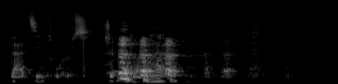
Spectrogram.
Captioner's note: laughing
